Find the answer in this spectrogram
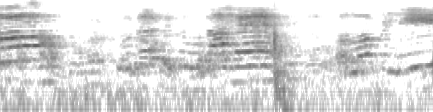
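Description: Young children's high-pitched voices: wordless babbling and short, rising and falling calls and squeals.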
